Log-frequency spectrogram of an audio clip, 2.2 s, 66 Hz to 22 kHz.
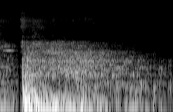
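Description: One revolver shot fired in the Black Ops 2 Zombies video game hits with a sudden heavy boom, then a long rumbling decay trails off over two seconds, with no speech.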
